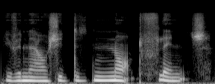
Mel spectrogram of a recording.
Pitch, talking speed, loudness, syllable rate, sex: 175 Hz, 165 wpm, -16 LUFS, 3.5 syllables/s, female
